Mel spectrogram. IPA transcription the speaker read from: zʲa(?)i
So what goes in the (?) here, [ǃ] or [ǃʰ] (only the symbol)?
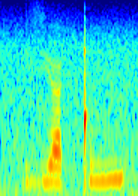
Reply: ǃ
